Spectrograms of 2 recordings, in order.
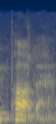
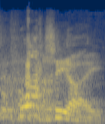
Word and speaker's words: Poitier: Sidney Potter. It's Poitier.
